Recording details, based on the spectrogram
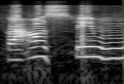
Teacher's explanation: Idgham bigunnah. Dimasukin sambil dengung. Tahan.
